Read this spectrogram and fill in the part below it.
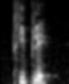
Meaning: triplet, group of three things
- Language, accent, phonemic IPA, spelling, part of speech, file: French, France, /tʁi.plɛ/, triplet, noun, LL-Q150 (fra)-triplet.wav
